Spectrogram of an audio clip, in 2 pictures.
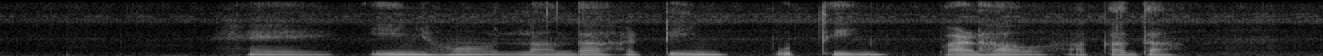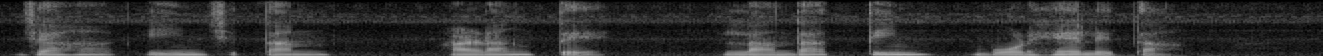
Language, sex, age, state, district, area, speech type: Santali, female, 18-30, West Bengal, Bankura, rural, spontaneous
